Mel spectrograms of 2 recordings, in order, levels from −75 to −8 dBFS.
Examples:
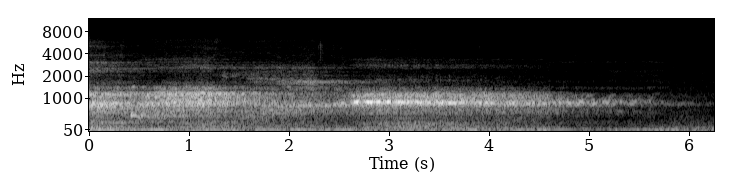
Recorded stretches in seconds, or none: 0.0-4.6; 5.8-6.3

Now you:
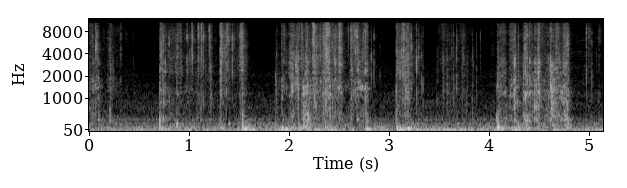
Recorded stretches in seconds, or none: 0.0-5.1

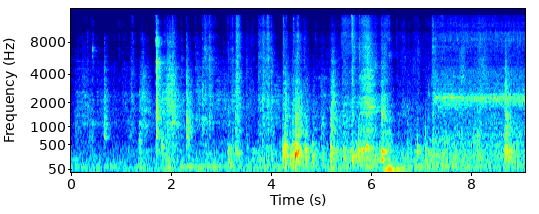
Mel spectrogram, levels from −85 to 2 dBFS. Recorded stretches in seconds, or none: 0.0-5.4; 6.5-9.1

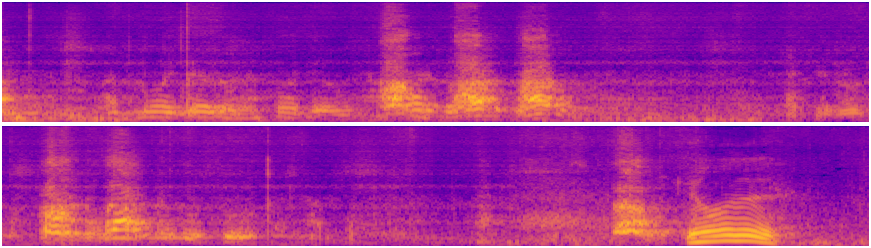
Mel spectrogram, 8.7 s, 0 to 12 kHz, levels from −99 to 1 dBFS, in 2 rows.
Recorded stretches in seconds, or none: 6.9-8.7

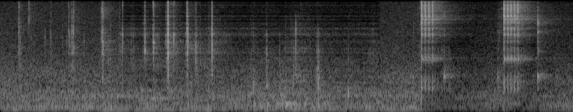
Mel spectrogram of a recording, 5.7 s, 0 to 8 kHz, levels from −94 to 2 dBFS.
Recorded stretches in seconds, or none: 0.0-1.2; 3.8-5.7

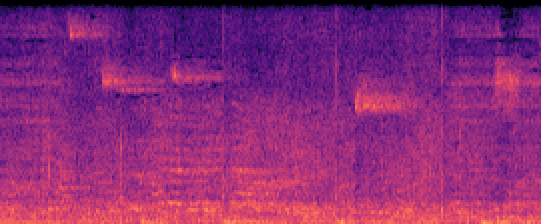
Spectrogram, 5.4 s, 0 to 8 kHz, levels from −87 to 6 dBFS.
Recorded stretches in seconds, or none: 0.6-4.5

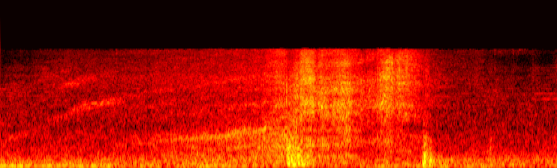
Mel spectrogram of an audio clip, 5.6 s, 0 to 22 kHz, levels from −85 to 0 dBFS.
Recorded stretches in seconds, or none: 0.0-2.7; 3.6-5.6

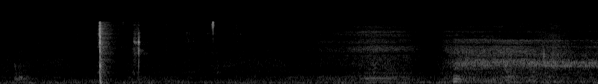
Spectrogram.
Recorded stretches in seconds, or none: 0.0-0.6; 2.3-6.0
